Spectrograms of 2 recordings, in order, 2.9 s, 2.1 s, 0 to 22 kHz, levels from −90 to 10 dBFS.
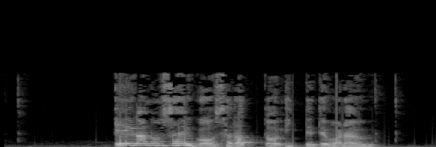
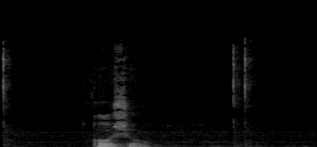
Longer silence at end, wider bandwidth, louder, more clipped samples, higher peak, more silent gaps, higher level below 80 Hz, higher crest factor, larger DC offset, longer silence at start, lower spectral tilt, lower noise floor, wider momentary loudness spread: about the same, 0.35 s vs 0.45 s; second, 11.5 kHz vs 16 kHz; first, -26 LUFS vs -43 LUFS; neither; first, -10 dBFS vs -24 dBFS; neither; first, -52 dBFS vs -78 dBFS; second, 16 dB vs 24 dB; neither; first, 0.75 s vs 0.05 s; about the same, -4.5 dB/octave vs -5 dB/octave; second, -57 dBFS vs -75 dBFS; second, 6 LU vs 18 LU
